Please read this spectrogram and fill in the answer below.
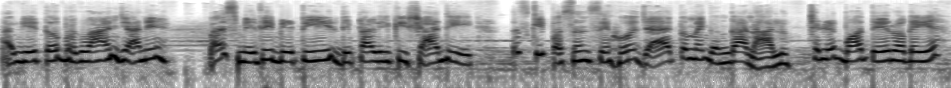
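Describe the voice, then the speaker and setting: A woman voicing a fretful, suspicious middle-aged mother-in-law in an animated moral story, with a grumbling, dramatic manner. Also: high voice, a little slow, faint music behind. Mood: confiding.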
